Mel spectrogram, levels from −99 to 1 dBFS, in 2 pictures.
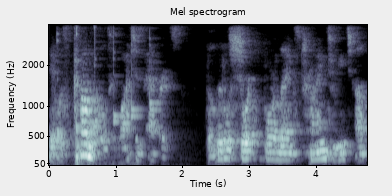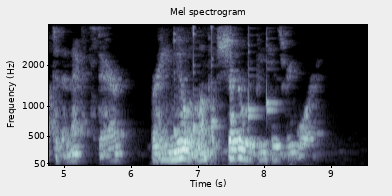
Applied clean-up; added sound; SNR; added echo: classical method WPE with log-MMSE.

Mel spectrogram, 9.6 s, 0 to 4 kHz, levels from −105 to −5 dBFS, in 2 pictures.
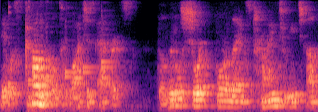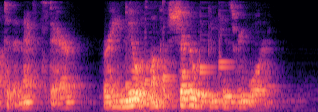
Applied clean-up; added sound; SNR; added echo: neural separator model SepFormer DNS4.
